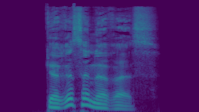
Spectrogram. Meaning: strong/mixed nominative/accusative neuter singular comparative degree of gerissen
- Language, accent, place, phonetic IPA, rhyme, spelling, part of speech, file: German, Germany, Berlin, [ɡəˈʁɪsənəʁəs], -ɪsənəʁəs, gerisseneres, adjective, De-gerisseneres.ogg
